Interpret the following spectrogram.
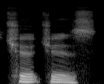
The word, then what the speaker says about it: churches: In the singular there is one syllable, church, and in the plural it's churches. So two syllables, churches; dishes, buses, boxes, buzzers.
